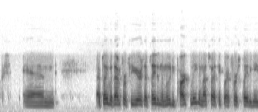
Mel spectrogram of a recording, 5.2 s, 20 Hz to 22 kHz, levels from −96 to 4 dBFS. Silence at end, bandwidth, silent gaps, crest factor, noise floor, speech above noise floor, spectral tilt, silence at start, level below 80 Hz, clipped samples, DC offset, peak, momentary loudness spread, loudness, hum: 0 s; 6.6 kHz; none; 20 dB; -58 dBFS; 30 dB; -6.5 dB/octave; 0.05 s; -76 dBFS; under 0.1%; under 0.1%; -10 dBFS; 11 LU; -29 LUFS; none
